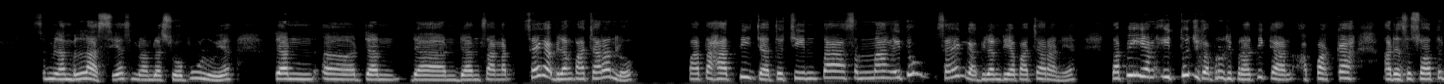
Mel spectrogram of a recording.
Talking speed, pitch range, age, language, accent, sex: 145 wpm, 220-285 Hz, 20-39, Indonesian, native, female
